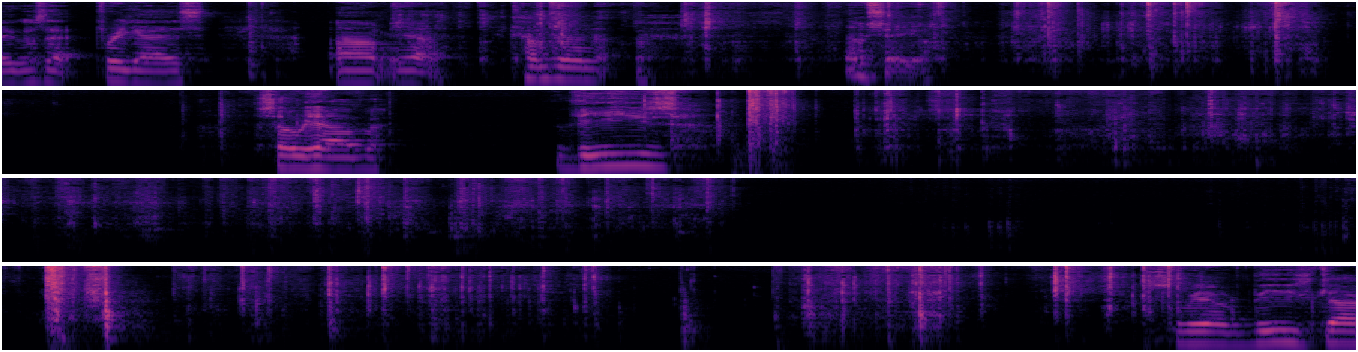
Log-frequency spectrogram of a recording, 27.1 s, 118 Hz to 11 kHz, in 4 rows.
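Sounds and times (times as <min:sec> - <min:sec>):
packaging rustling and clicking: 0:02.2 - 0:06.8, 0:10.3 - 0:17.3, 0:20.2 - 0:26.2.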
